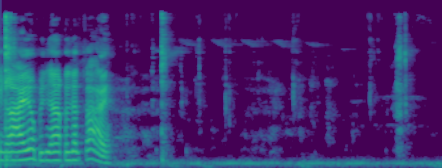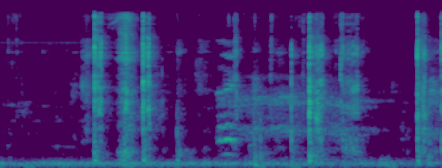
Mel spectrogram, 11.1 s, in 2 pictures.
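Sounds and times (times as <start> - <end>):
metal spoon scraping plate: 4.7 - 5.4, 6.5 - 7.7, 8.4 - 11.0.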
